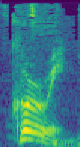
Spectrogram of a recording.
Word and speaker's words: Curry: El otro día entró un periodista desde Los Ángeles que pronuncia Curry, pero claramente con U, no con A. Curry.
